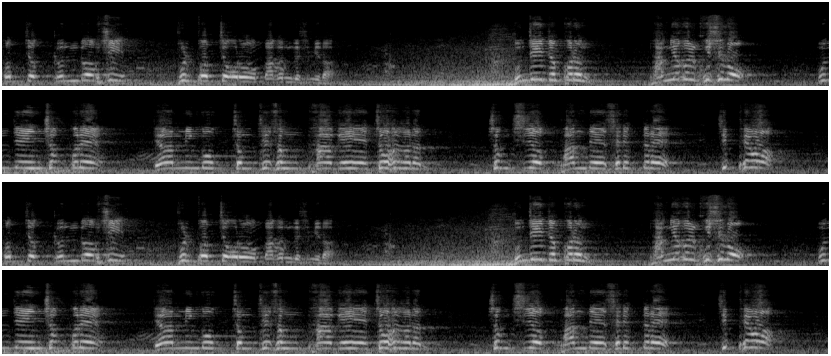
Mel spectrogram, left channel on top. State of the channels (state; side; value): identical; both; correlation 1.00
